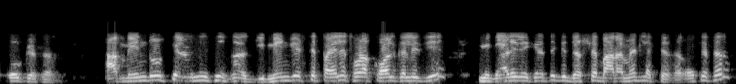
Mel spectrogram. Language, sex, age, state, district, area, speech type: Urdu, male, 45-60, Telangana, Hyderabad, urban, conversation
